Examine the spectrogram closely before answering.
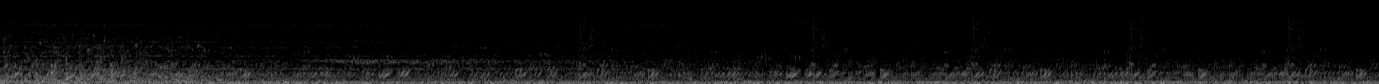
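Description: Water rumbles and bubbles in a steady underwater hum.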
